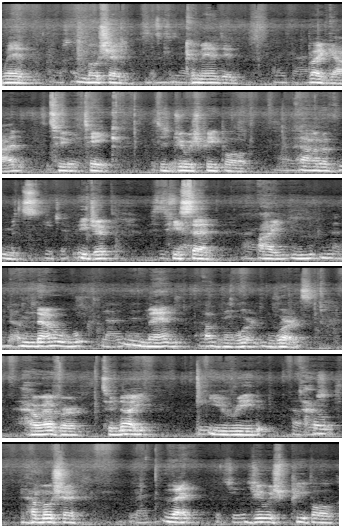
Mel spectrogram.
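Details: Man with aphasia after brain injury reading a text aloud alongside another speaker, effortful, with word-finding errors and distortions; aphasia.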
